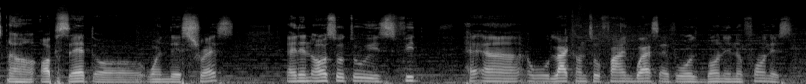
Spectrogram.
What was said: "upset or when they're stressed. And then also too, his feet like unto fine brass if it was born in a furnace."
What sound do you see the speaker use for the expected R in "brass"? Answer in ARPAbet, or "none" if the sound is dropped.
none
